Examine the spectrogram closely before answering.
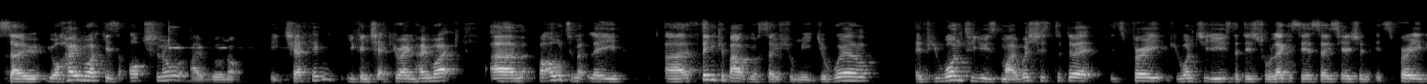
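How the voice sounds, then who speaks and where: Big swings in loudness mark a man's plain, everyday voice, delivered at a fairly quick pace with ordinary pitch variation. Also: fairly high pitch for a man. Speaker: digital legacy speaker. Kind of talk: presentation.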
